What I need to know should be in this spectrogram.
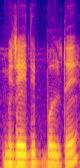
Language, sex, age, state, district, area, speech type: Marathi, male, 18-30, Maharashtra, Buldhana, urban, spontaneous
